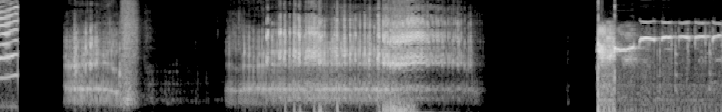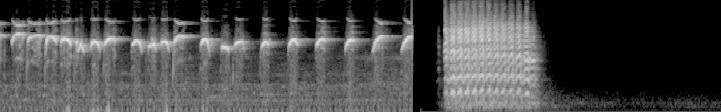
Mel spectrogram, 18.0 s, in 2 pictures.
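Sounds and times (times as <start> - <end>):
bird whistling: 7.5 - 14.2
goat bleating: 14.6 - 15.8.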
